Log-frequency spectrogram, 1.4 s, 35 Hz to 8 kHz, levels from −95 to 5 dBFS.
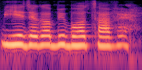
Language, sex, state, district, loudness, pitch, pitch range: Hindi, female, Jharkhand, Deoghar, -13 LUFS, 240 Hz, 235-250 Hz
